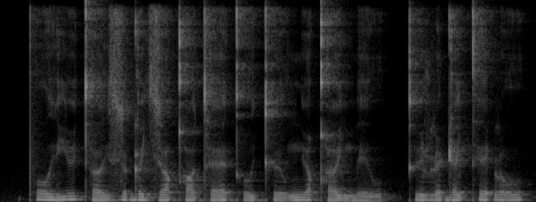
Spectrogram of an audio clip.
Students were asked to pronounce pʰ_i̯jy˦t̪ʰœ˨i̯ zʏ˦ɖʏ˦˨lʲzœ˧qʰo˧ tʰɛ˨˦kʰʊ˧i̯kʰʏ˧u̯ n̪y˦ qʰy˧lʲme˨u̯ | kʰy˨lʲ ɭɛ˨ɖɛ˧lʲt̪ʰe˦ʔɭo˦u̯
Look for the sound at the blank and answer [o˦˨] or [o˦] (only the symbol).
o˦˨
